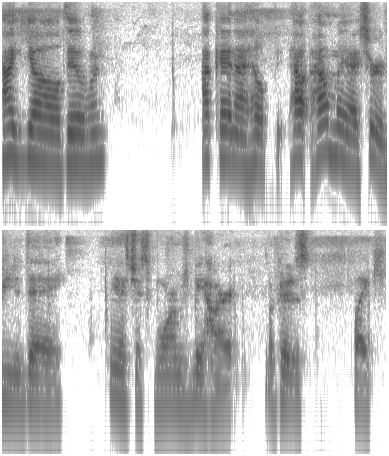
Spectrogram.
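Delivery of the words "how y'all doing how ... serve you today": polite, pitched-up service voice. Retelling how local counter staff greet customers: imitating polite young Chick-fil-A workers. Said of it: "they're all like".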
